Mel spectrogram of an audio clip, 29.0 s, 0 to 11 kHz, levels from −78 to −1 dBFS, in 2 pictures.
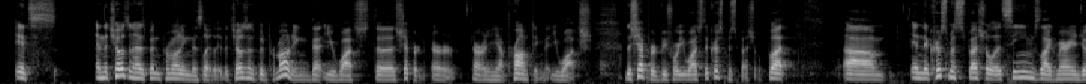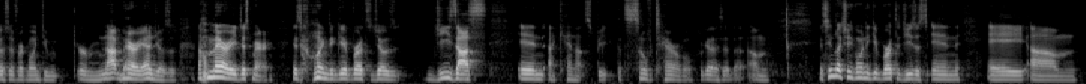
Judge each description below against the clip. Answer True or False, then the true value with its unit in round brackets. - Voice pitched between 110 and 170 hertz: True (140 Hz)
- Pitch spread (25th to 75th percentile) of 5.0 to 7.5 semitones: False (3.9 semitones)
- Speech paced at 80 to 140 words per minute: False (190 wpm)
